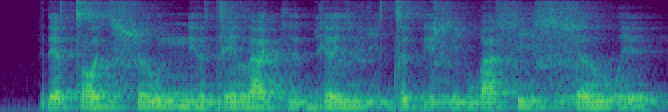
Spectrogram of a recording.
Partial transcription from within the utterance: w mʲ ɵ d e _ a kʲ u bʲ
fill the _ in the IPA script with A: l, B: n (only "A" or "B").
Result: A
